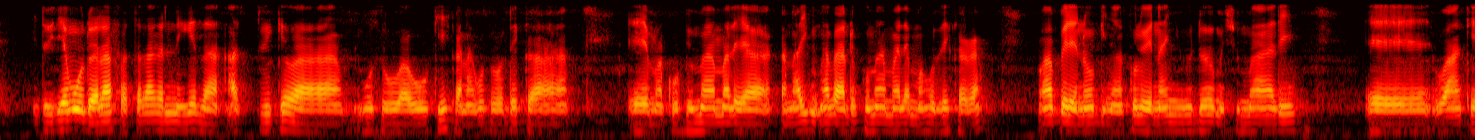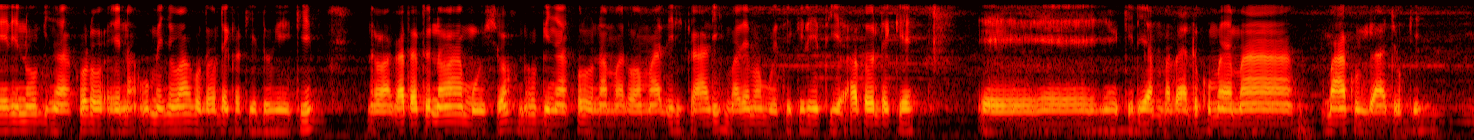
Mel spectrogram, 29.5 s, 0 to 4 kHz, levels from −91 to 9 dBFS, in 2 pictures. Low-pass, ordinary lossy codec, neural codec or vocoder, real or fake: 3.6 kHz; none; none; real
